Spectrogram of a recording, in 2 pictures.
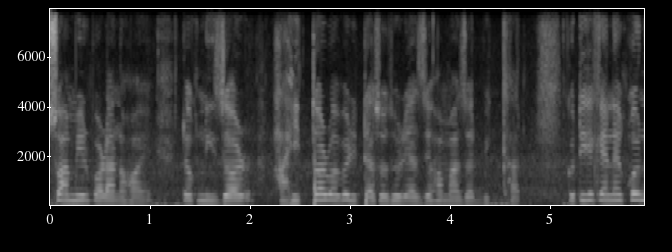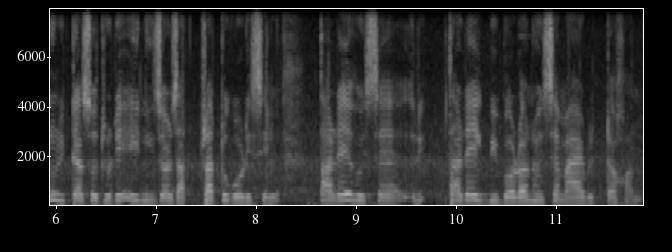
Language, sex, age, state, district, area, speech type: Assamese, male, 18-30, Assam, Nalbari, urban, spontaneous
